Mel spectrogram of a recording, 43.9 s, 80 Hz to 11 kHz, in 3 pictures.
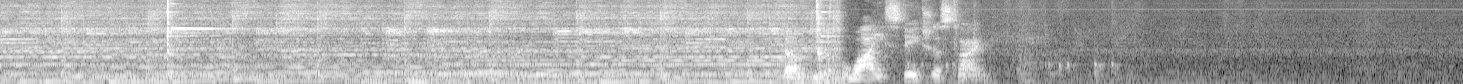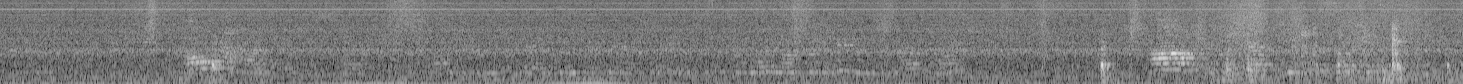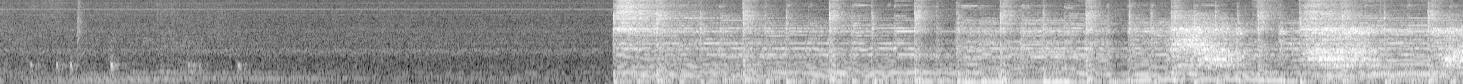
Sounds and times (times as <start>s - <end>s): Speech: 7.8s - 10.0s, 16.4s - 24.4s, 26.1s - 28.6s.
